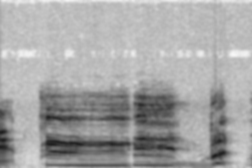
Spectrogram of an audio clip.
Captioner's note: King Cup stops crying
